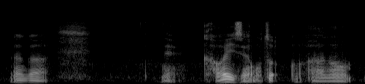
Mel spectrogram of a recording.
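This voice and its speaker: Deep gravelly guy telling a dream story, doing everyone's voices, muffled dry recording. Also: fairly even intonation, takes it slowly, mellow. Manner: acts out the voices of people in the story. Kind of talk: casual retelling of a dream.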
